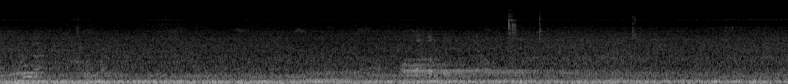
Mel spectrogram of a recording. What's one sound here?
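A fishing reel clicks as a line is wound in.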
